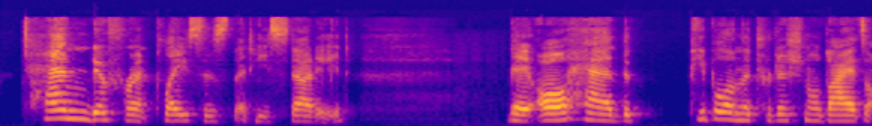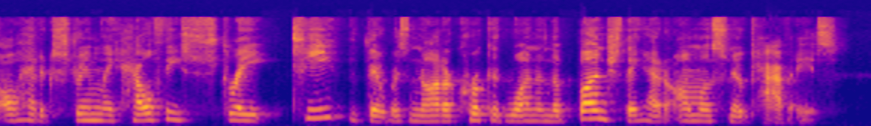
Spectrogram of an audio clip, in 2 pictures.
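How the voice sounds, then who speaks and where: An unremarkable speaking voice with an American accent moves at a moderate pace with ordinary pitch variation over a quiet background. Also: woman. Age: 60s. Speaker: podcast host. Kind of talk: solo podcast monologue. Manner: casual, conversational.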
